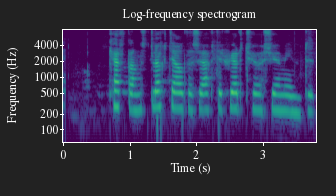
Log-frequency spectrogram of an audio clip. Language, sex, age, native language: Icelandic, female, 11, Icelandic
